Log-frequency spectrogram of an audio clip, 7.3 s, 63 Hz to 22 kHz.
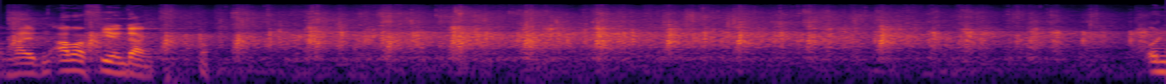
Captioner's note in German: Beifall BÜNDNIS 90/DIE GRÜNEN und CDU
